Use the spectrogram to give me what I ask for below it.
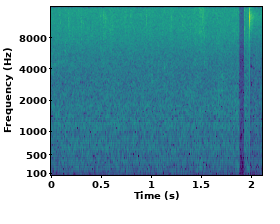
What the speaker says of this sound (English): It's raining sideways,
